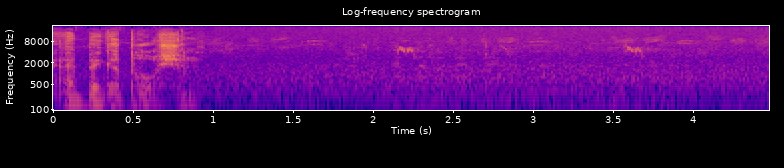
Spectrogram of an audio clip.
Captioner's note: birds chirping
